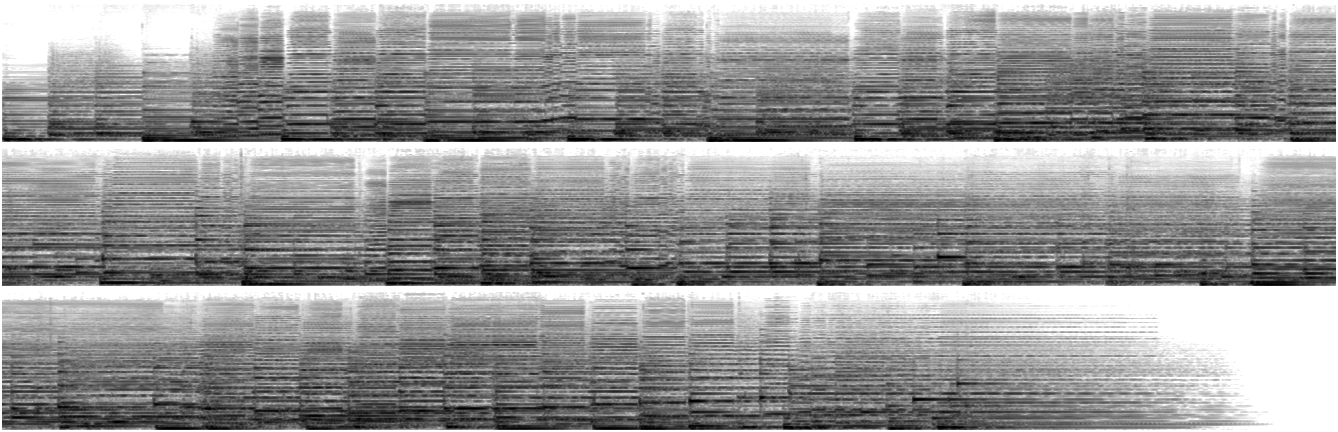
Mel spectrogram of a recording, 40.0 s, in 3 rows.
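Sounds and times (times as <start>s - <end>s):
French film music: 0.0s - 39.1s.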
